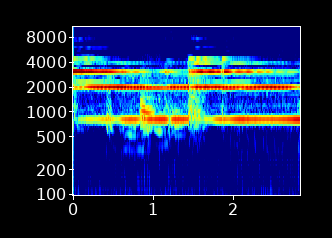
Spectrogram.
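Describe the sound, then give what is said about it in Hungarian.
A bell inscribed as the gift of Jakab Sándor and his wife Bécsi Ilona is rung repeatedly by pulling, its loud, sustained metallic tone ringing on throughout, freshly struck a few times at uneven intervals. “megrángatták ezt a harangot, és jelezték, hogy itt vagyunk, most már lehet velünk is foglalkozni.”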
